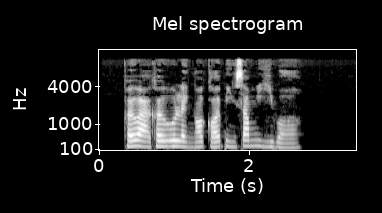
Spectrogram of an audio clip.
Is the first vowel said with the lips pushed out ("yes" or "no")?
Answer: yes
